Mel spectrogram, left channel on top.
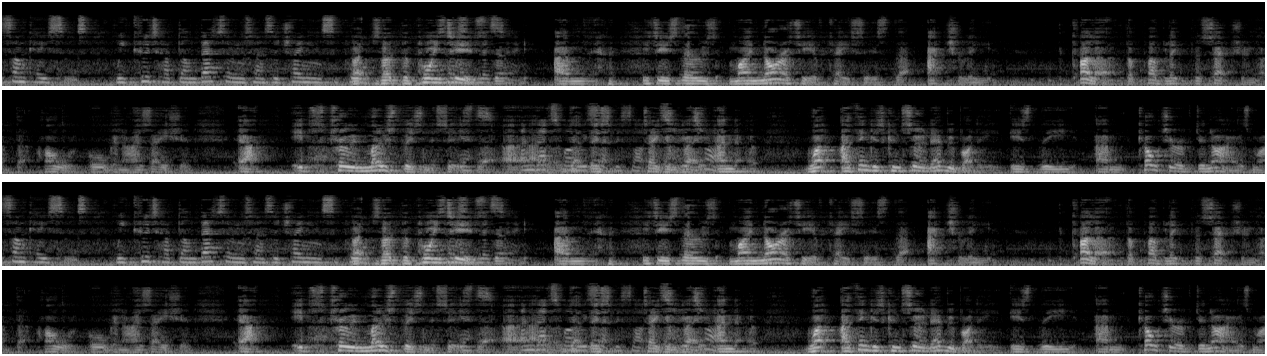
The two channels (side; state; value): both; identical; correlation 1.00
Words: some cases we could have done better in terms of training and support. But the point is that it is those minority of cases that actually colour the public perception of the whole organisation. It's true in most businesses, yes, that, and that's why we this set this up. taking place. Right. And what I think has concerned everybody is the culture of denial, as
